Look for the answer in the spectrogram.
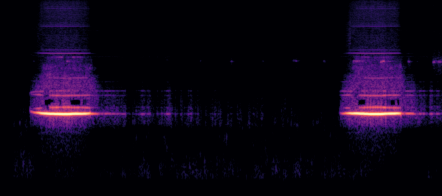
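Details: Tiger thrush (White's thrush, Zoothera aurea) giving two identical flat, monotone whistles about four and a half seconds apart, each lasting roughly a second, with quiet between them.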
